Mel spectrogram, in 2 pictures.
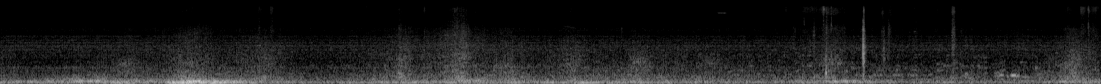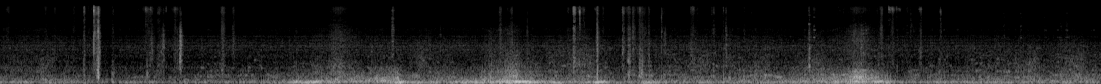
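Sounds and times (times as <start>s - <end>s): passing motor vehicle rumble: 0.0s - 22.0s
bicycle clicks and knocks: 10.9s - 13.4s.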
